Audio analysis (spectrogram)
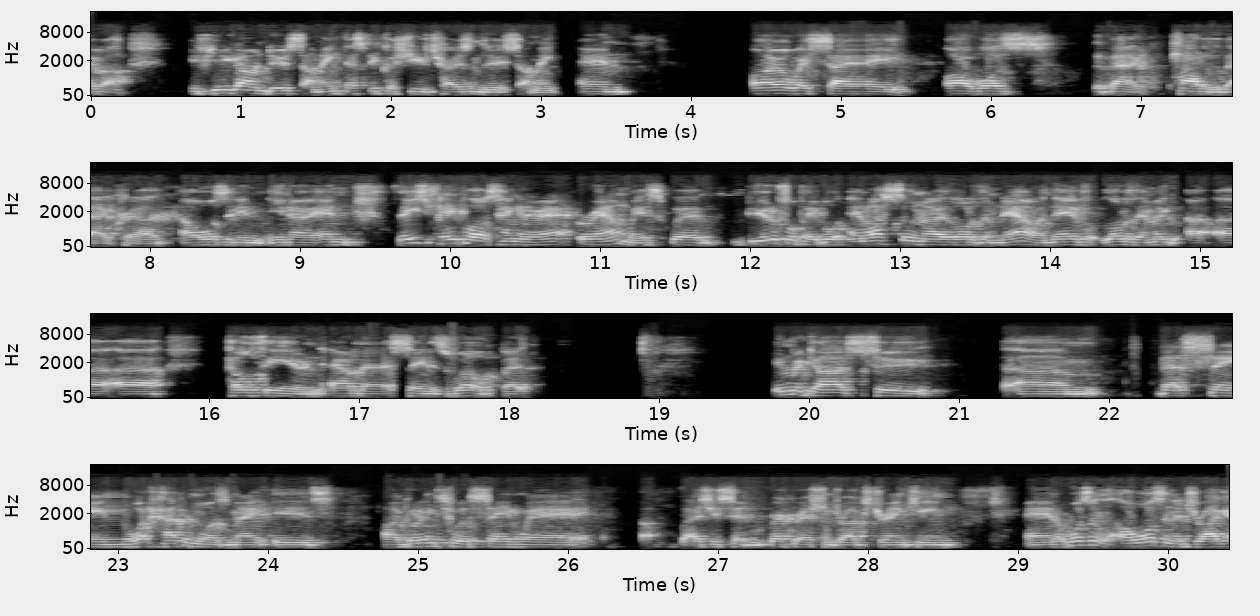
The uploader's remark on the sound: over a zoom call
